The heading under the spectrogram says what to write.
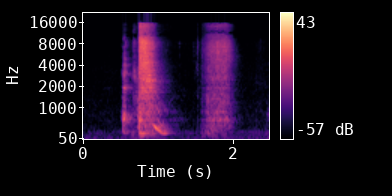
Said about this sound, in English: Do I have to sneeze again? Are you fucking serious? We're getting sentimental here. Yes, I do.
